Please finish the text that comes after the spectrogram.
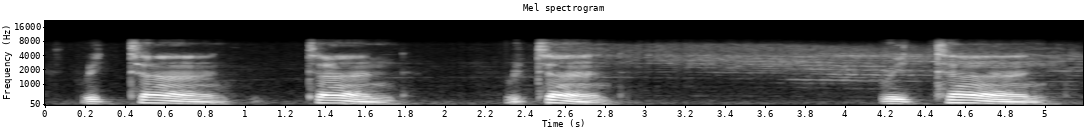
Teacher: the R sound that we see in the end is not pronounced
